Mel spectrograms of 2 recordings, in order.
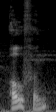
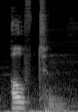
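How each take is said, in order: First: The T sound is left out. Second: The T sound is clearly pronounced.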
